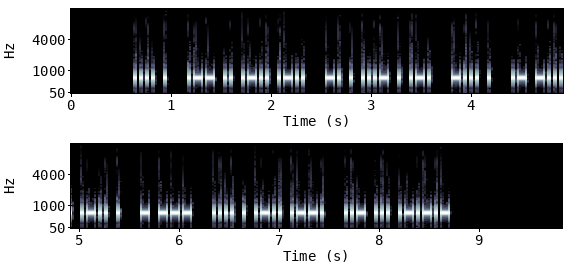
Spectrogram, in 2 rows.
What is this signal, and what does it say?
Morse code, heard as a keyed tone, about 40 wpm, 700 Hz. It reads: HE WILL NEVER BE ABLE TO HELP US.
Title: Sentences from Top 1000 Words - Review Part 2 - 40wpm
